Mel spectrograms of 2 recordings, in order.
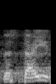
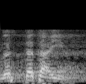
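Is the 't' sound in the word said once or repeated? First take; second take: once; repeated. First: The 't' sound is said once, smoothly. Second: The 't' sound is repeated, like a stutter. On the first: "إياك نعبد وإياك نستعين" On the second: "هو يقول نستتعين ... يكرر التاء"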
